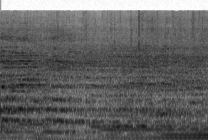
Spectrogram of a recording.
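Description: Live pop song sung by a group of voices together with band accompaniment, the voices holding long notes in the second half.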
